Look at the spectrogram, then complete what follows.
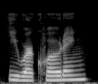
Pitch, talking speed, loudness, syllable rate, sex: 205 Hz, 185 wpm, -15 LUFS, 6.3 syllables/s, female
